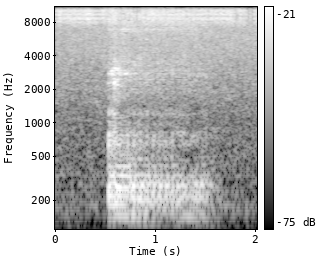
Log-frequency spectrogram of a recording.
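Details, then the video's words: Bulldog sleeping upside down, snoring: a single low, rough, rattling snore lasting about one second, in a quiet indoor room. "Funny Bulldog snoring upside down."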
